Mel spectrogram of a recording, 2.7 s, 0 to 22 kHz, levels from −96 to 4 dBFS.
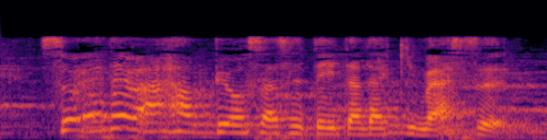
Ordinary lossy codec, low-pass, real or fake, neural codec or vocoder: none; 7.2 kHz; fake; codec, 16 kHz, 8 kbps, FreqCodec, larger model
